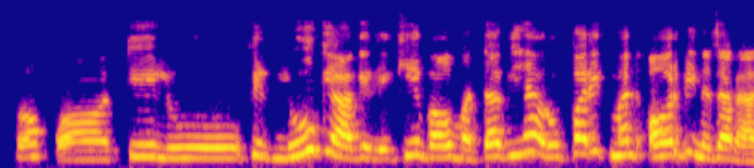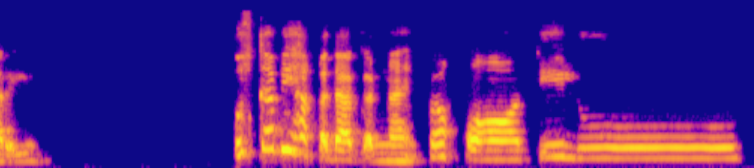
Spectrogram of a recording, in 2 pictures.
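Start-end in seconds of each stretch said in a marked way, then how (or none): 0.1-1.6 slow, stretched recitation of फ़क़ातिलू with a heavy qaf; slow tajweed recitation. Shown as a demonstration. Teacher reciting the word for students, slow and heavy. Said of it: "इतना खींचना है उसको". 7.8-10.0 फ़क़ातिलू with the final लू stretched long; long drawn recitation. Shown as a demonstration. Teacher showing how long to stretch, slow. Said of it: "इतना खींचना है उसको".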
